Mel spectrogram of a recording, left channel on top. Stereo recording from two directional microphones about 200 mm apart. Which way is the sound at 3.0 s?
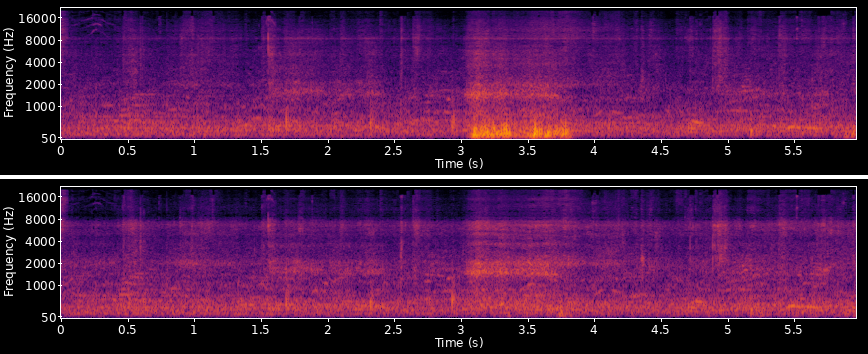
15° left (ahead or behind).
